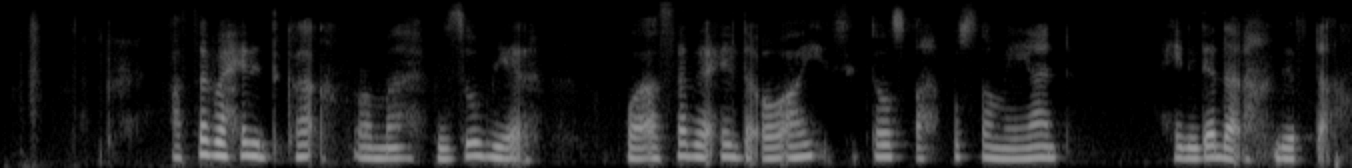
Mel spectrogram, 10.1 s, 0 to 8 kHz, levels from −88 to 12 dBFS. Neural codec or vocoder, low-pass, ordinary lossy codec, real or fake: codec, 16 kHz, 1 kbps, X-Codec, WavLM features, trained on Multilingual LibriSpeech; none; none; fake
